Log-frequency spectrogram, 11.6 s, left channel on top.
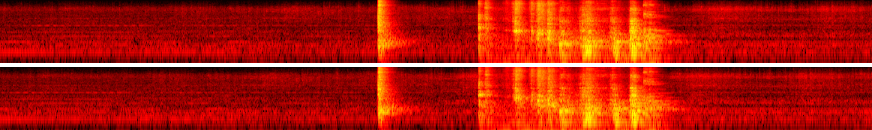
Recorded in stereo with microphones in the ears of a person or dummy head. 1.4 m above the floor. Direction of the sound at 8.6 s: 15° left (ahead or behind).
